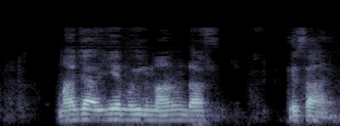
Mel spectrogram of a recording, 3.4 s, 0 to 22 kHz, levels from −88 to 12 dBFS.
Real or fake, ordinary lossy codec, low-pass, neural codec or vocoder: fake; AAC, 32 kbps; 9.9 kHz; codec, 44.1 kHz, 2.6 kbps, DAC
